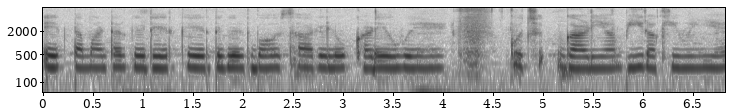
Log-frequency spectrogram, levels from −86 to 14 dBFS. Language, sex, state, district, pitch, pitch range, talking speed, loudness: Hindi, female, Uttar Pradesh, Varanasi, 230 Hz, 230-235 Hz, 160 wpm, -17 LUFS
